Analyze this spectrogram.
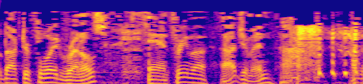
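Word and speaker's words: Agyeman: Adjaman. Phonetically figure that out like we would use in Italian, agita.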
